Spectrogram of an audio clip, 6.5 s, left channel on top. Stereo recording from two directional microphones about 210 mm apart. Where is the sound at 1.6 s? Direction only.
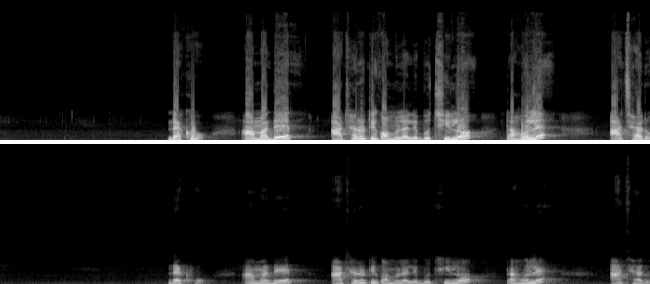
45° left (ahead or behind).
